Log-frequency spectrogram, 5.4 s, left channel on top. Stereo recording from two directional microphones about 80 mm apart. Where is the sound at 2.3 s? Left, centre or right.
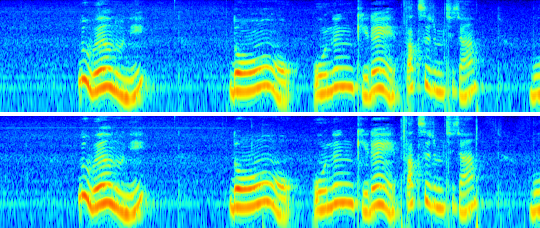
Right.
